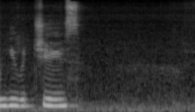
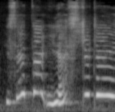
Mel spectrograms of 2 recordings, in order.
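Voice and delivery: high, loud little bear voice; Baby Bear protesting; 14 semitones higher, 5 dB louder than usual. A narrator's reading. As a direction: complain like an indignant child. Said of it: "said Baby Bear".

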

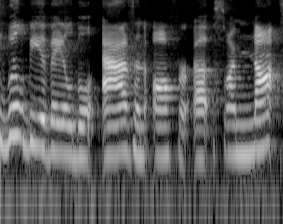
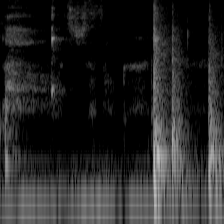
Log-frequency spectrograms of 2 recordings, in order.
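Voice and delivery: breathless whisper of delight; hushed, delighted whisper over a vintage doily; awed whisper; 14 dB quieter than usual. Real, not acted. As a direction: whisper it like it's too pretty to say aloud. Awed by fabric colors.

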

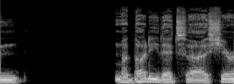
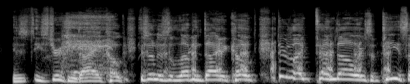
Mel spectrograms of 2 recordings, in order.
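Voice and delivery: rising retold indignation; 11 semitones higher than usual. Retold waitress explaining the bill.

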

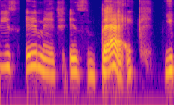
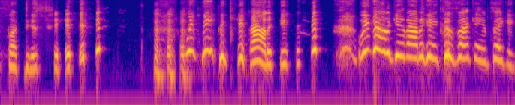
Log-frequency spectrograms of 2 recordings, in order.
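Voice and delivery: high, laughing panic; 11 semitones higher, 3 dB louder than usual. Real, not acted. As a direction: giggle through the urge to flee. Laughing while retelling fleeing.

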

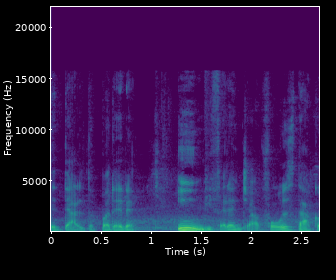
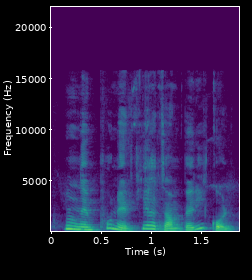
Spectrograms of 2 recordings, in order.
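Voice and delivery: high squeak, louder, a tiny mouse voice; squeaky mouse; 12 semitones higher, 6 dB louder than usual. A narrator's reading. Mouse witness squeaking to detective Tafiti, high squeak. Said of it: "chiță ușoricel".

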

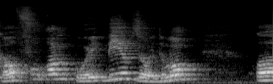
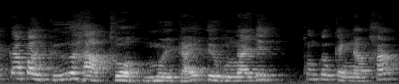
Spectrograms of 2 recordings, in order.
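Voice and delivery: ordinary delivery

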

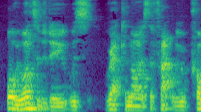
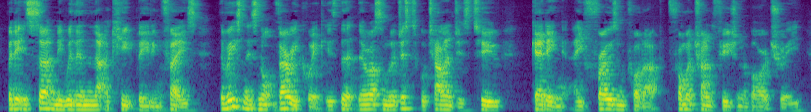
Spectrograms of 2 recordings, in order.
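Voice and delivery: ordinary delivery

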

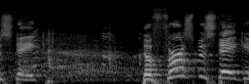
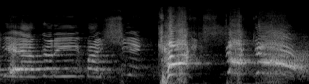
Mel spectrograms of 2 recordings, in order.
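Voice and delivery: mock furious yell; 9 semitones higher than usual. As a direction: stretch out the insult in fake rage. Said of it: "You're like".

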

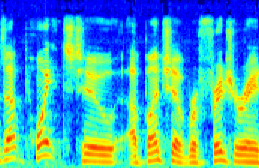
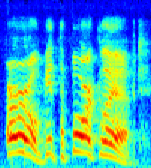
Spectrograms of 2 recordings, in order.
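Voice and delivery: calling out; 12 semitones higher, 5 dB louder, slower than usual. Acted. Shopkeeper calls to worker.

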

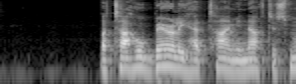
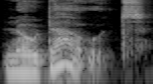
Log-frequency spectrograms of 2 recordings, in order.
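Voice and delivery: soft, otherworldly silken reply; an unseen villain calmly dismissing them; silky villain; 8 dB quieter than usual. Acted. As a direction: let it slide out smoothly. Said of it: "the voice responded silkily".

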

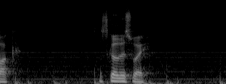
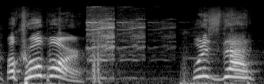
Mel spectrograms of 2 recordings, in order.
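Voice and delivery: loud, high gasp of discovery; high-pitched, drawn-out surprise; startled excitement; 7 semitones higher, 6 dB louder than usual. Real, not acted. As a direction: cry out at a sudden find. Startled find of a crowbar in game.

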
